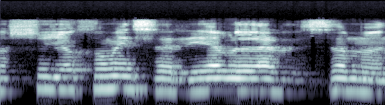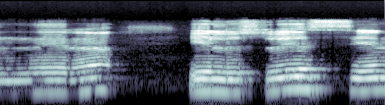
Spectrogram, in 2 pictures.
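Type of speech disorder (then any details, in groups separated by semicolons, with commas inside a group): Ataxic dysarthria; cerebellar lesion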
